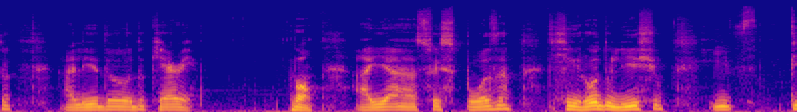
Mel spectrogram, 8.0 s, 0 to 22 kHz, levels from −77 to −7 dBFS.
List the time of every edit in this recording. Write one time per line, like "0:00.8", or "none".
0:05.4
